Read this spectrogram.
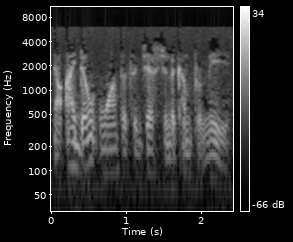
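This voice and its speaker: An actor playing a two-faced, smooth-talking scheming husband in a 1970s radio drama, persuasive and theatrical, on a muffled old recording. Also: male voice, sits low, animated, a little fast, a little hiss or hum.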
